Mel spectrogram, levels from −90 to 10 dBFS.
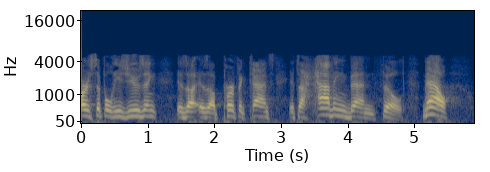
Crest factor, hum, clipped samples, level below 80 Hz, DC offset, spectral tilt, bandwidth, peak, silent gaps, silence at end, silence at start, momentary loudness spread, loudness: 20 dB; none; under 0.1%; -58 dBFS; under 0.1%; -8.5 dB/octave; 5.4 kHz; -4 dBFS; none; 0.4 s; 0 s; 14 LU; -23 LUFS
